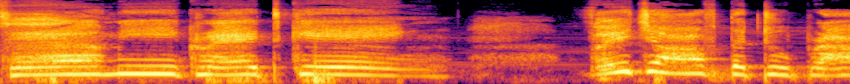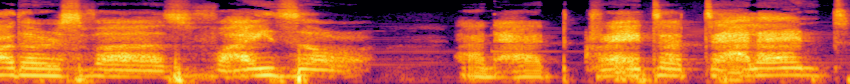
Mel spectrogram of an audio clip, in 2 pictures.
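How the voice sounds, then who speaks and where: Putting on a character voice, a female-sounding speaker drawls very slowly at a high pitch. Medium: read story. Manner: teasing, playful.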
